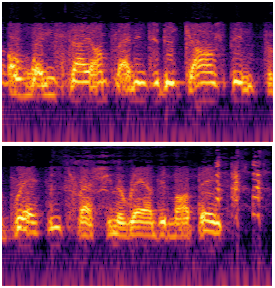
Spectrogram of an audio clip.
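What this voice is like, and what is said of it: Hoarse, weak voice. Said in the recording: “You sound awful. ... I lost my voice.”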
